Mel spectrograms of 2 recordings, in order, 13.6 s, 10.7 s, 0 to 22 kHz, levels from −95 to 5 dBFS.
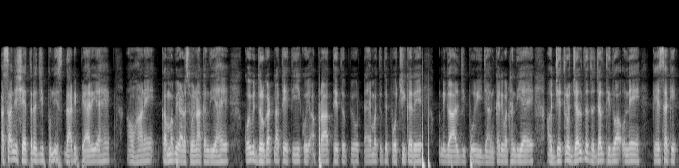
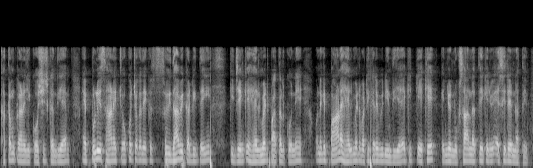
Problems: none marked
